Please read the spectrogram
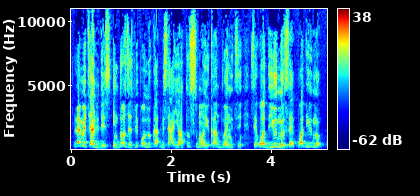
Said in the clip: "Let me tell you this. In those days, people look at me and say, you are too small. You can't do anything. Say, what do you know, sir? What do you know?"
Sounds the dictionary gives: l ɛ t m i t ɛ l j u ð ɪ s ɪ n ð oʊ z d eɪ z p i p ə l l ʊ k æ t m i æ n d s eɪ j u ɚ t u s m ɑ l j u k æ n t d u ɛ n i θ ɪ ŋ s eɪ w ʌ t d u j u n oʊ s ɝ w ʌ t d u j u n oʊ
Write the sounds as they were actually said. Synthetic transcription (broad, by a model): l ɛ t m i t ɛ l j u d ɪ s ɪ n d oʊ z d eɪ s p i p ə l l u k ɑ t m i s eɪ j u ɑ t u s m ɑ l j u k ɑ n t d u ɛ n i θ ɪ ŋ s eɪ w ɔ t d u j u n oʊ s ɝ w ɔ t d u j u n oʊ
